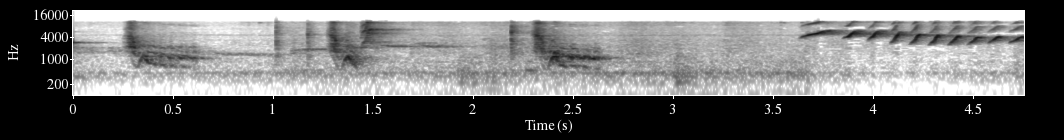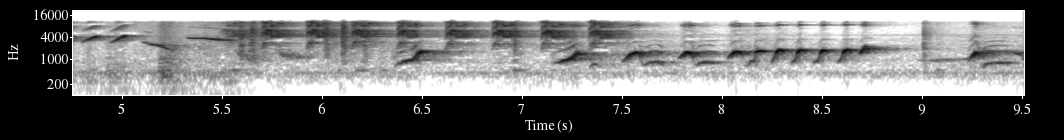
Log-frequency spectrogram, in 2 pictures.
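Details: White-rumped shama singing in the kretekan and ocean style to draw in other birds: a few sliding whistles, then a fast rattling series of high notes, a dense trill and a run of quick repeated warbles.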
